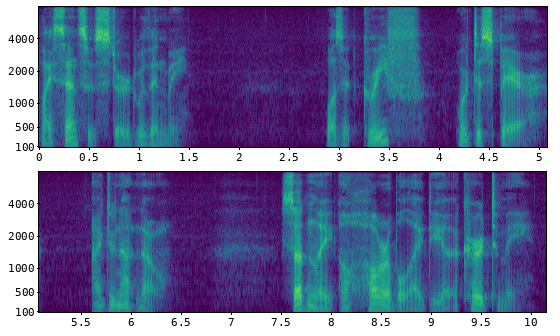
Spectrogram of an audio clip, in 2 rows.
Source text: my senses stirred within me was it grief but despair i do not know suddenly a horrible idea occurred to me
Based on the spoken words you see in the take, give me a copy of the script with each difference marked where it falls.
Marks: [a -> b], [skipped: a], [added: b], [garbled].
my senses stirred within me was it grief [but -> or] despair i do not know suddenly a horrible idea occurred to me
